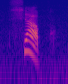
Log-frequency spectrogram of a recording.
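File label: "sharp", Nigerian Pidgin, female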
